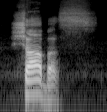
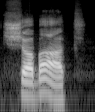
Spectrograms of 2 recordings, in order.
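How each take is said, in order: First: The word ends with an S sound. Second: The word ends with a T sound.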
